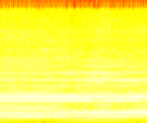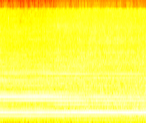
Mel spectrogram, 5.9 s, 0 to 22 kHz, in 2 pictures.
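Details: Stihl BG55 two-stroke leaf blower, previously no-start from a torn carburetor diaphragm, running on a new replacement carburetor: steady high-pitched buzz at even pitch, no hunting or stumbling; normal running.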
